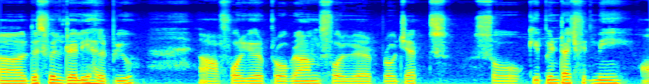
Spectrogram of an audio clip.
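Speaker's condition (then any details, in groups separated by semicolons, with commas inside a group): No condition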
